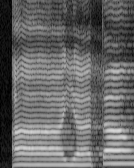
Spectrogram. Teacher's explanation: A hukumnya mad badal. Sebab ada hamzah dipanjangkan. Alif dengan harakat fathah ini adalah hamzahnya.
